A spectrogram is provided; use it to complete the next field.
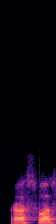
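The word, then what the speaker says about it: ह्रस्व: Risva, that ha is not pronounced. Rasva. It is ha and r. So when I say rasva, so ha is half. Rasva. Ha, r, and a. It becomes r. Rasva.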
